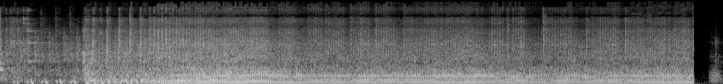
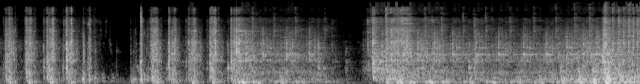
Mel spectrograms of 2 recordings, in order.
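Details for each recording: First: Snow blower stored all spring and summer with ethanol gas, carb filled with cleaner via primer bulb fuel line: catches, runs rough and uneven about six seconds, then dies; fuel starvation, something still clogged in carburetor. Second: Snow blower small engine that sat all spring and summer on ethanol gas and wouldn't start; gas already changed, carburetor cleaned. A few sharp cranking pulls, a pause, then it fires and settles into a steady, even run with no sputtering; normal running after carb cleaning.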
